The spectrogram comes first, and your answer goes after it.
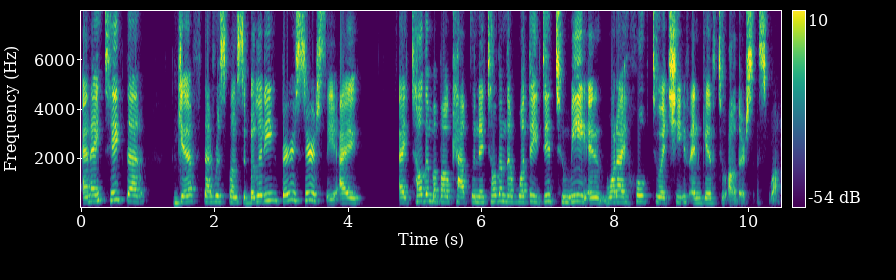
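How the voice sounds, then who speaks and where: A woman in a Spanish accent, fairly high in pitch, at a moderate pace with ordinary pitch variation. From Mexico, then Illinois from age 10. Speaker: college student. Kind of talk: interview.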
